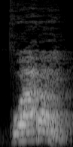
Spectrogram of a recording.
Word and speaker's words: quarrel: QUE का उच्चारण नियम, जब किसी वर्ड में QU हो, अगर किसी शब्द में QU हो तो इसका उच्चारण क्व होता है। यानी ऐसा कोई शब्द आया है जिसके अंतर्गत QU का प्रयोग किया गया है तो इसका उच्चारण क्व होता है। जैसे क्वारल, QUARREL, क्वारल मतलब झगड़ा।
